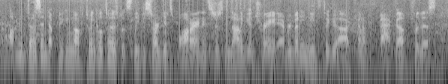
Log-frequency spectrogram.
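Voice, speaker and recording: A man talks at a very fast pace with a fairly high pitch and lively intonation, hardly pausing. Music plays in the background. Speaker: esports caster. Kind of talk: live commentary. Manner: animated.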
